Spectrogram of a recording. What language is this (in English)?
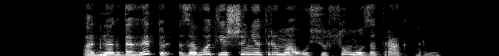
Belarusian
